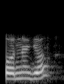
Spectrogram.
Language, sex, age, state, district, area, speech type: Sindhi, female, 45-60, Maharashtra, Mumbai Suburban, urban, conversation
